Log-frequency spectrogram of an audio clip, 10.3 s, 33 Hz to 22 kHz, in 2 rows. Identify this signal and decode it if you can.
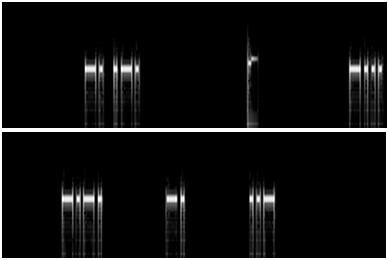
Morse code, heard as a keyed tone, about 26 wpm, spaced as for 10 wpm, 690 Hz. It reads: NR BCNU
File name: Top 90 QSO Elements - 6x Character Spacing - 25wpm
